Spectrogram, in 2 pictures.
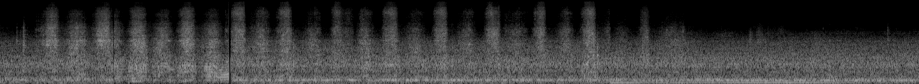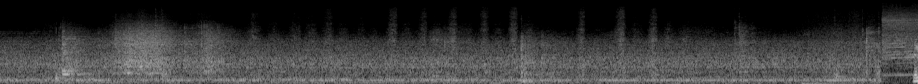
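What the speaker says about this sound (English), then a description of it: "The Makita Power Planer makes short work of the shaping process." A Makita power planer shaves and shapes heavy timber for a wooden boat rebuild, a continuous loud, rasping whir of cutting that runs steadily throughout, with a brief surge of higher hiss midway.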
